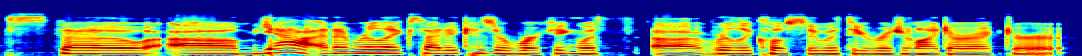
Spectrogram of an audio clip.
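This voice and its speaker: A woman co-hosting a podcast in casual, excitable chat, informal and given to swearing. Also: lowish voice, fairly quick, clear, resonant tone, no echo. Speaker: podcast co-host. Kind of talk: casual enthusiastic chat about anime.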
